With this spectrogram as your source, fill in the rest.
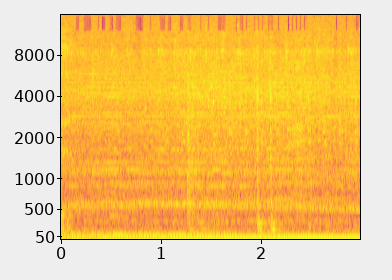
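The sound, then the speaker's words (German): A car engine runs steadily at a low, even rumble as Mrs. Logsmith parks her car in front of a sagging chain-link fence at a disused factory site in Los Angeles after dark, idling with a faint harmonic hum and a couple of brief soft clunks, no voices present. “Als Mrs. Logsmith ihren Wagen vor dem eingesunkenen Maschendrahtzaun parkte, war es bereits dunkel.”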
